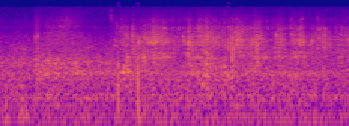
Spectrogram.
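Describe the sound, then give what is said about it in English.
Lamprey treatment chemical is poured into a creek, making a steady, noisy gush and splash of liquid that runs through the whole short stretch. “They are applying the treatment to Cattaraugus Creek. Go ahead and pour this one in.”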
